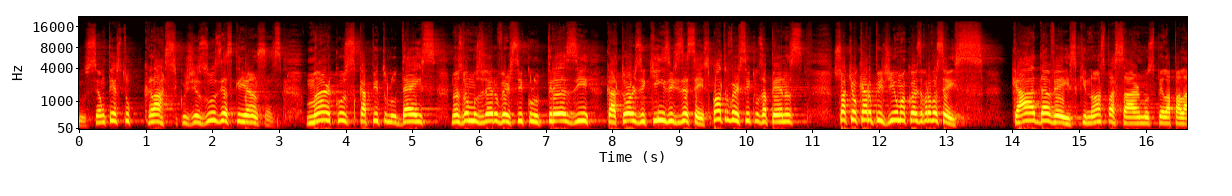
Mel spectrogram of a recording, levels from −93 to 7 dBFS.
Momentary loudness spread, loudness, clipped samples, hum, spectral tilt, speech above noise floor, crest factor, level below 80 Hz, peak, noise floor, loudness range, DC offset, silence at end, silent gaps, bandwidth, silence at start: 9 LU; -19 LUFS; under 0.1%; none; -6 dB/octave; 30 dB; 10 dB; -58 dBFS; -8 dBFS; -49 dBFS; 3 LU; under 0.1%; 0 s; none; 16.5 kHz; 0 s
